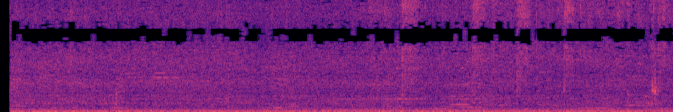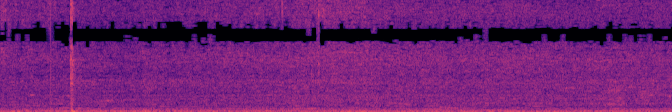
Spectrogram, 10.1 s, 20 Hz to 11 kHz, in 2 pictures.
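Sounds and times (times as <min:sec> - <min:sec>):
faint voices: 0:00.1 - 0:10.0.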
